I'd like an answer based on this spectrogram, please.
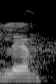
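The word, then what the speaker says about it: lamb: अब यहाँ एम बी आ रहा है, एल ए एम बी लैम, तो बी साइलेंट हो गया।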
